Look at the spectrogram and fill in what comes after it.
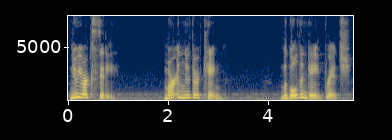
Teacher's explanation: whether the proper noun is 2 3 or even 4 words the stress will always fall in the last segment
